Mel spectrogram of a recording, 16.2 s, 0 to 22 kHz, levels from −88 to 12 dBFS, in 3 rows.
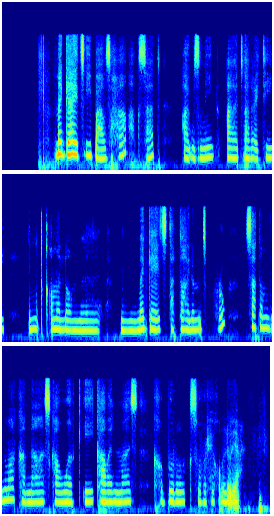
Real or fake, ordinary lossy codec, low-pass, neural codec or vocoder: fake; MP3, 64 kbps; 10.8 kHz; codec, 16 kHz in and 24 kHz out, 0.9 kbps, LongCat-Audio-Codec, fine tuned four codebook decoder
